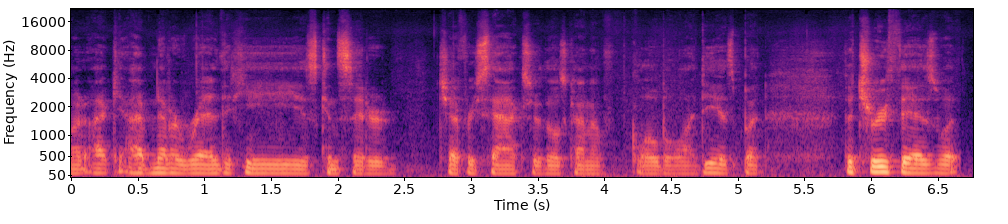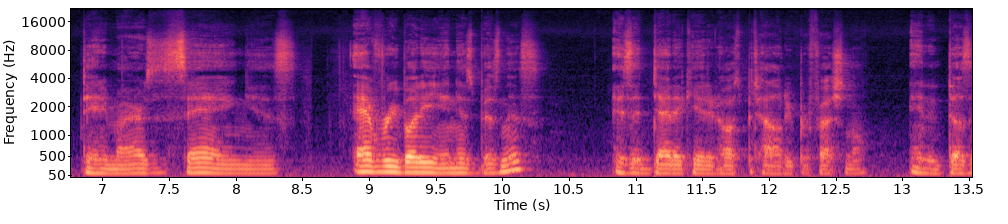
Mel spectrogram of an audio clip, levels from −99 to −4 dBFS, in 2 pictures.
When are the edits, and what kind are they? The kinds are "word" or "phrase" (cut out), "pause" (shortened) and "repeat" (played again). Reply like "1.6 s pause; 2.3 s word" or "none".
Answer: none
